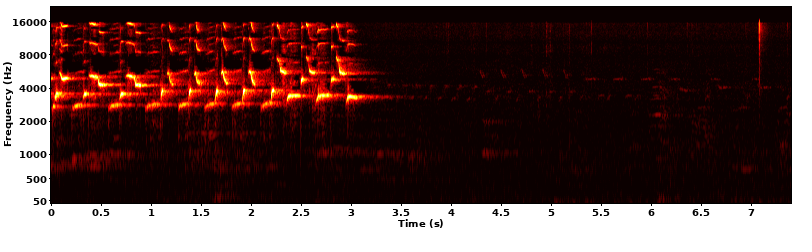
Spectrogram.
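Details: Goldfinch × canary hybrid singing the Malaga copy cleanly, to stimulate females and teach young goldfinches; about three seconds of fast, high, repeated twittering phrases, then quiet.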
